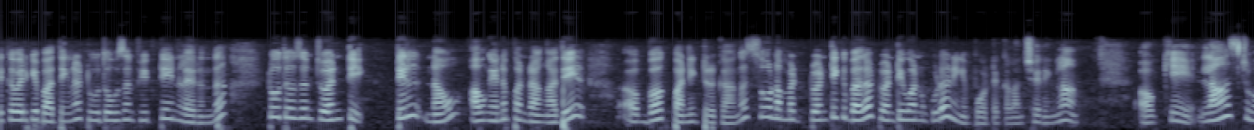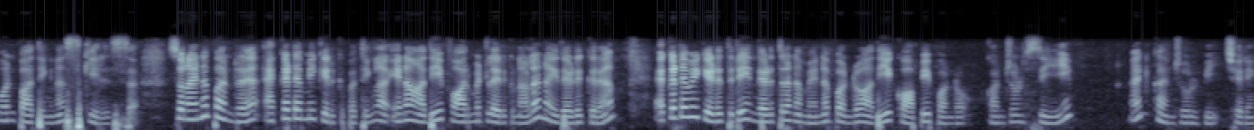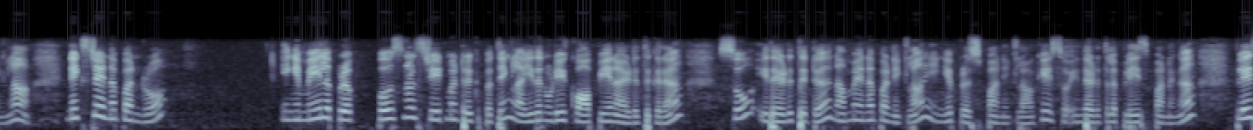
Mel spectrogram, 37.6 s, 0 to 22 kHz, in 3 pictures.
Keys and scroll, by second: 22.2 ctrl+c, 24.1 ctrl+v.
